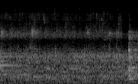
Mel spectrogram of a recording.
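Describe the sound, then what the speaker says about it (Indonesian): Food frying in oil over medium heat, a steady soft sizzle with light crackle running through, close and moderately quiet, with a brief clatter near the end. "Kita goreng dengan api sedang."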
